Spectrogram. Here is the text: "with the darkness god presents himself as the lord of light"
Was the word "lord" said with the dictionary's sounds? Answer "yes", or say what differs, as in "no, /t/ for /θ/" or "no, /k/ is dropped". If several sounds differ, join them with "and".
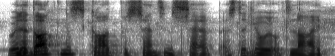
no, /d/ is dropped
